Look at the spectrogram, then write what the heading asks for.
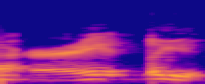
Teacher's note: من الصواعق، صو کو موٹا، واو زبر الف، الف مدہ، عقی، عین کو وسط حلق، قوف کو زبان کی جڑوں کے تعلق سے ٹکر کھائے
